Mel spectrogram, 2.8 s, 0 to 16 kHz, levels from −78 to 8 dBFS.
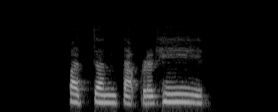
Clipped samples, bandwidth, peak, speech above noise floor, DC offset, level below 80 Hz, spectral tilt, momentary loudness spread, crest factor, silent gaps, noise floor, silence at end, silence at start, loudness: under 0.1%; 7.2 kHz; -12 dBFS; over 64 dB; under 0.1%; -74 dBFS; -7.5 dB/octave; 6 LU; 18 dB; none; under -90 dBFS; 0.75 s; 0.7 s; -27 LUFS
